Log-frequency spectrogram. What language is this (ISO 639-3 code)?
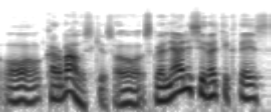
lit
